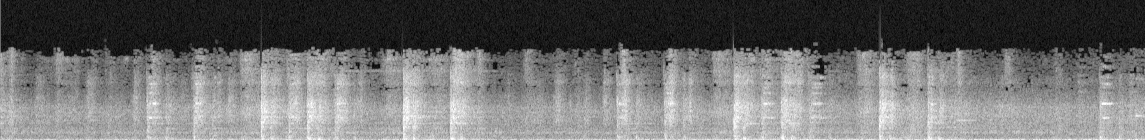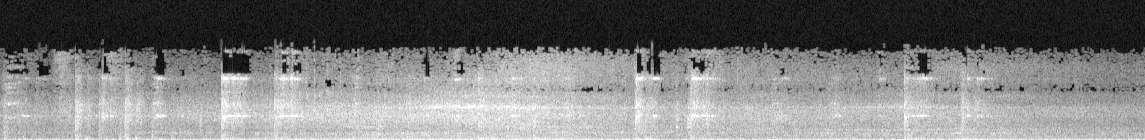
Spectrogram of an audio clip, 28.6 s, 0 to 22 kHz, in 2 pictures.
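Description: Amtrak passenger train rolling past, its wheels clacking over rail joints with a strong low rumble that grows louder as the P42 Genesis diesel locomotive at the end of the train draws near. Faint wheel squeal comes in now and then in the second half.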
